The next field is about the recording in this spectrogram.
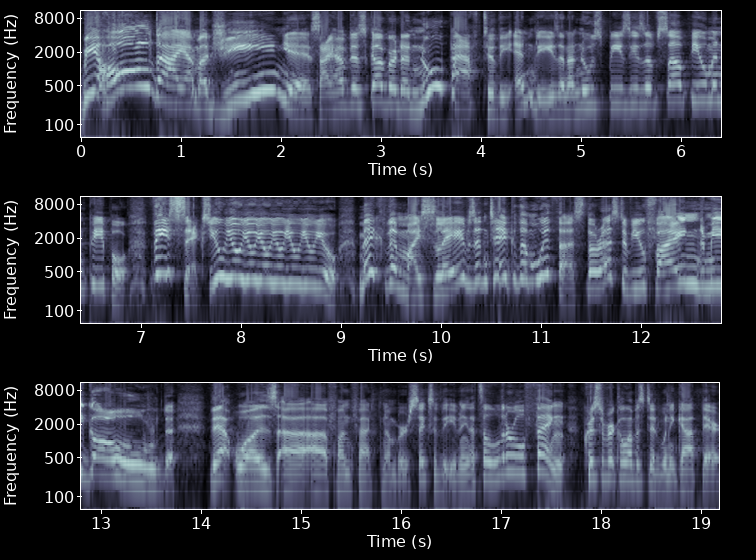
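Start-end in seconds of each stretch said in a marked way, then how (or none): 0.0-13.6 very high, swooping, all-out top-of-lungs shouting. Voicing a conqueror for the players: Christopher Columbus yelling at the top of his lungs. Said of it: "Christopher Columbus yelling at the top of his lungs".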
